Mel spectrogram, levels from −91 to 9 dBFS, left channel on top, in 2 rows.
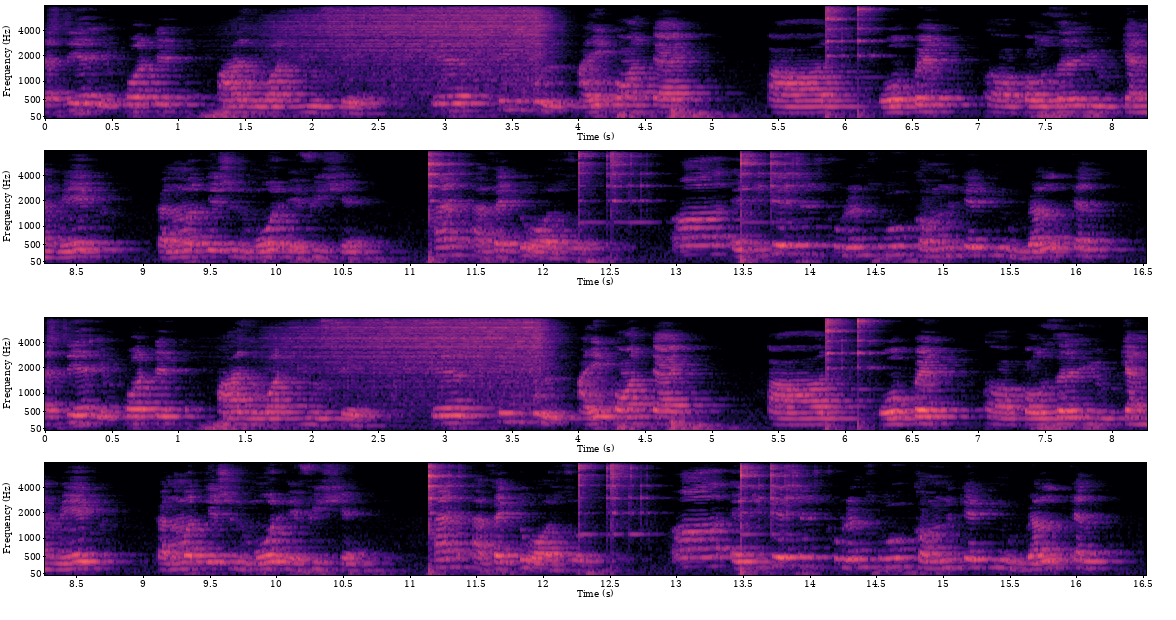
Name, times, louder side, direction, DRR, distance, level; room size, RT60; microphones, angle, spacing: voice 1, 0.0-2.5 2.9-5.0 5.4-8.8 9.1-10.7 11.2-12.4 12.9-16.2, right 2 dB, 45° right, -1 dB, 1.2 m, -36 dB
sound 1, 1.6-3.7, right 1 dB, 5° left, 1.0 m, -39 dB
sound 2, 5.8-6.3 11.1-11.5 12.3-12.8 13.5-14.0, right 3 dB, 10° right, 0.5 m, -36 dB
6.2 x 4.0 x 4.6 m, 0.62 s
head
